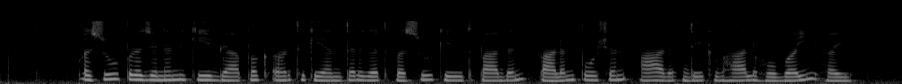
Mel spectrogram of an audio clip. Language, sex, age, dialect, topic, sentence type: Magahi, female, 25-30, Southern, agriculture, statement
